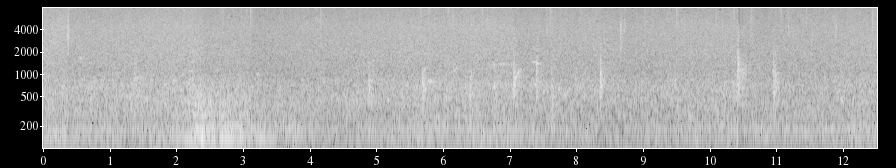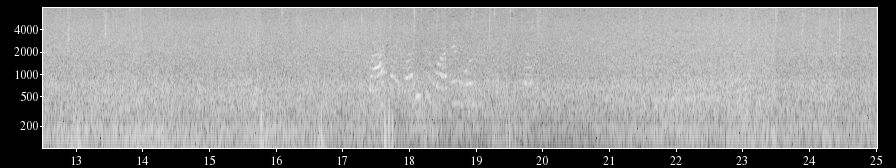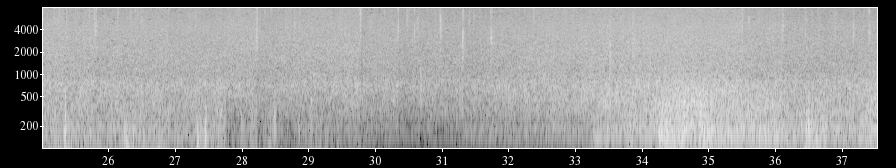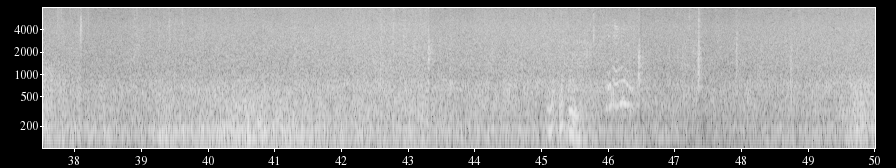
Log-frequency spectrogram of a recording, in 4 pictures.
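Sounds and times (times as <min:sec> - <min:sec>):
raindrops ticking close by: 0:00.0 - 0:20.2, 0:33.3 - 0:50.0
heavy rain falling: 0:00.0 - 0:50.0.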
